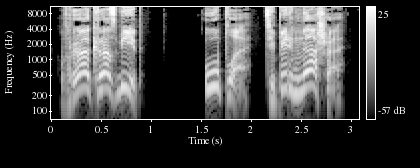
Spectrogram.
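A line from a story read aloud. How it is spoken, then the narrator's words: Loud, projecting to crowd. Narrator (Russian): Стараясь говорить громко, чтобы все меня услышали, начал я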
